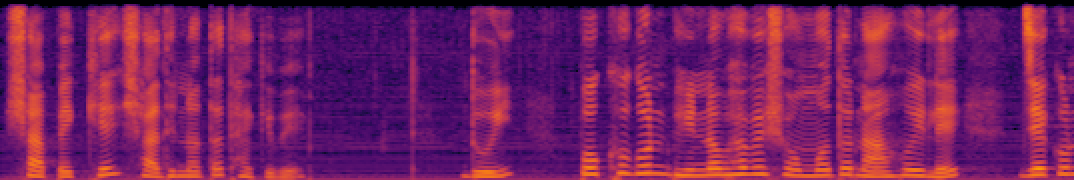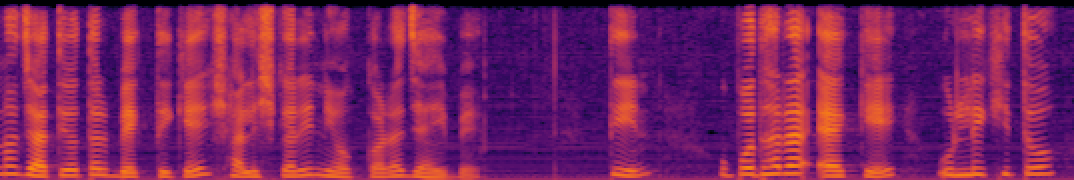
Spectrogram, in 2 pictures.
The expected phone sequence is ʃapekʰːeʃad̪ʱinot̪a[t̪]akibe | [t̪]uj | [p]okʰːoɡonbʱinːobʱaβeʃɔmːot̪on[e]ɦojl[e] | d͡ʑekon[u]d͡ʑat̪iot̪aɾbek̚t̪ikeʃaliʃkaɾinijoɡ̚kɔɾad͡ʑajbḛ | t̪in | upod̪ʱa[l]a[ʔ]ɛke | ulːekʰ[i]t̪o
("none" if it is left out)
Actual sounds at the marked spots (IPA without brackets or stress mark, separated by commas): t̪ʰ, d̪, p, a, e, o, ɾ, ʔ, i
